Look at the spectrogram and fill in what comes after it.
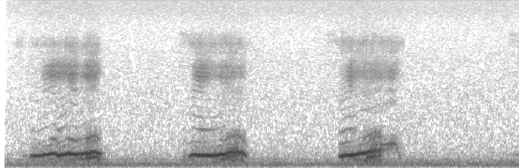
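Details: Sleeping cat snoring loudly: three drawn-out, rising, slightly nasal snores, each about a second long, repeating roughly every two seconds with quiet breaths between, in a still indoor setting.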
